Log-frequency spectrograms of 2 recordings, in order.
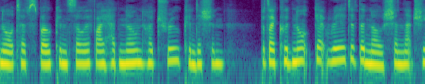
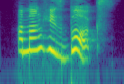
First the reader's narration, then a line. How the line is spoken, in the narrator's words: she cried, confounded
